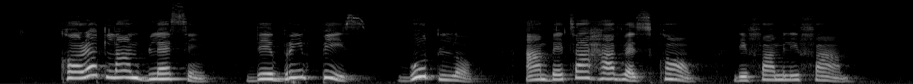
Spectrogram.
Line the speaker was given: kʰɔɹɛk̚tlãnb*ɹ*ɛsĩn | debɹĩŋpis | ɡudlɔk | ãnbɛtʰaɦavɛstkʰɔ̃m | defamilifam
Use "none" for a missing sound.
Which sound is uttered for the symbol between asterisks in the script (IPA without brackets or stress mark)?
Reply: l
